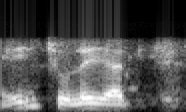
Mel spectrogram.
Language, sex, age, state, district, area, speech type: Bengali, male, 30-45, West Bengal, North 24 Parganas, urban, conversation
